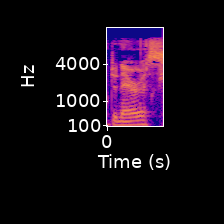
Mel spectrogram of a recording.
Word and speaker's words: Daenerys: Daenerys? – Sure.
